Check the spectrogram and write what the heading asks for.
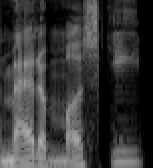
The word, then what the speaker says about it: Mattamuskeet: Your high school so let me see if I can pronounce this right, if I've got it right. Is it Okay. Mattamuskeet? Madam Mesquite, you did very Mattamuskeet good.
